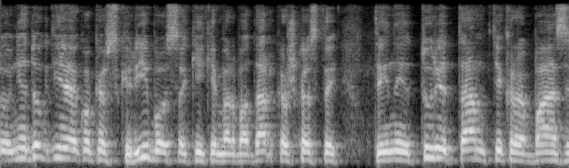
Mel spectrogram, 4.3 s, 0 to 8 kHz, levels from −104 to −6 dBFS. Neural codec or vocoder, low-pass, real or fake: none; 7.2 kHz; real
